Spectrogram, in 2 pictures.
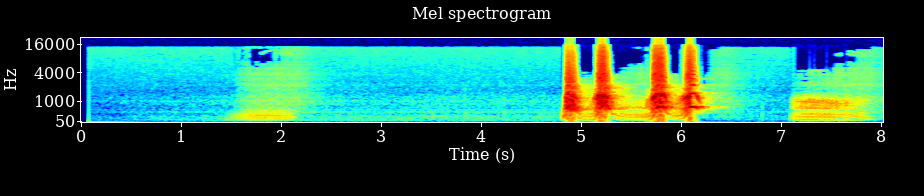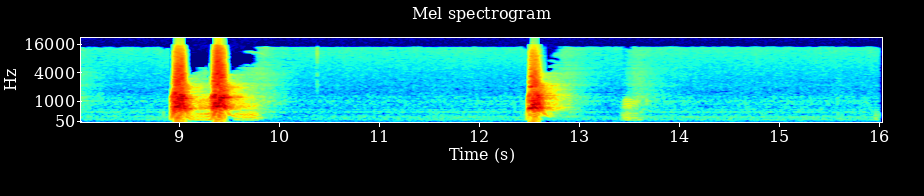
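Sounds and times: dog growling: 1.5 - 2.4, 7.2 - 8.1, 13.4 - 13.8
dog barking: 4.8 - 6.5, 9.0 - 9.9, 12.5 - 13.6.

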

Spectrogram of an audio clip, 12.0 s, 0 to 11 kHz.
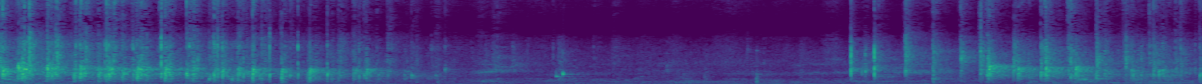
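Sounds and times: small group clapping: 0.0 - 4.8, 8.4 - 12.0.

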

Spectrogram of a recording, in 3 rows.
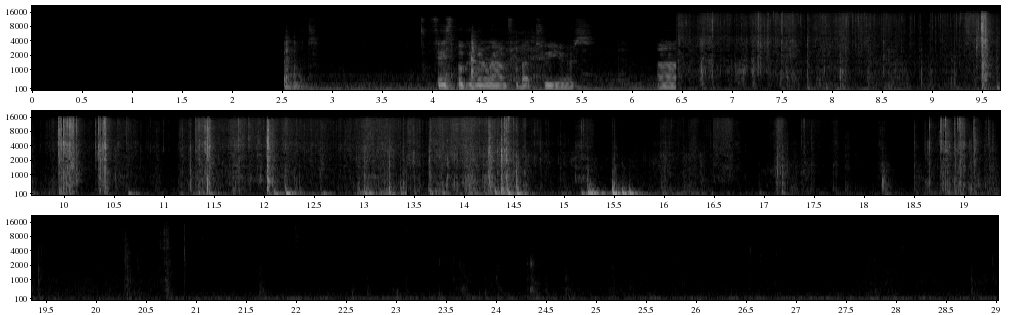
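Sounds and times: foil wrapping crinkling and tearing: 6.4 - 15.3, 15.9 - 19.4.

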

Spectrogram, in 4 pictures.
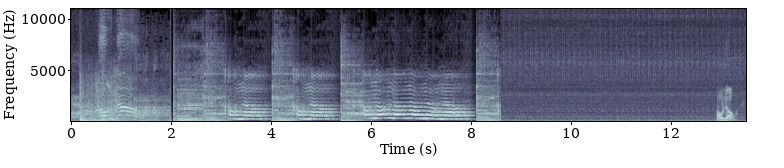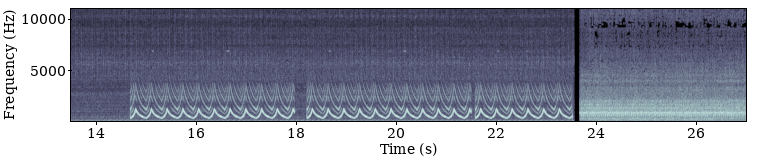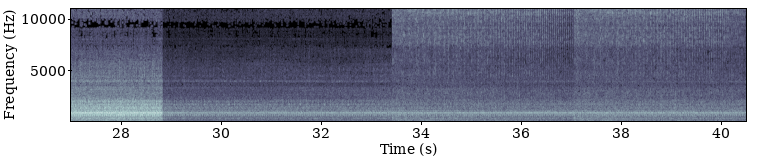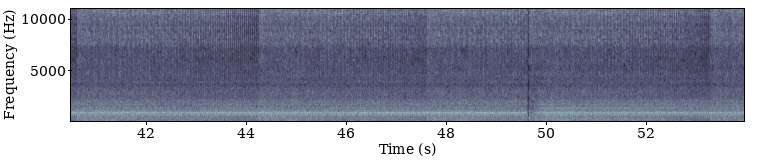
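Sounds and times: loud engine: 8.1 - 53.9
machine hum: 8.6 - 53.9
police siren wailing: 14.6 - 23.6.

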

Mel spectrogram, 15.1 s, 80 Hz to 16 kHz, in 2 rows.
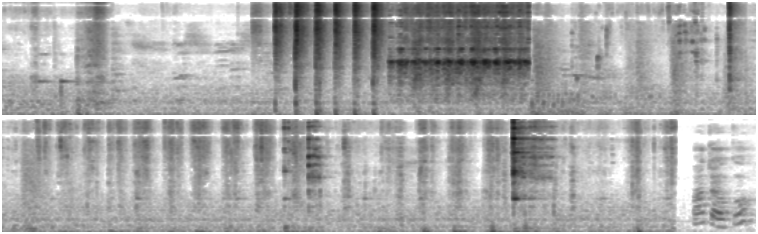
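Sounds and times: spoon clinking against glass: 3.8 - 5.3
spoon mixing salad: 3.9 - 14.3.

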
